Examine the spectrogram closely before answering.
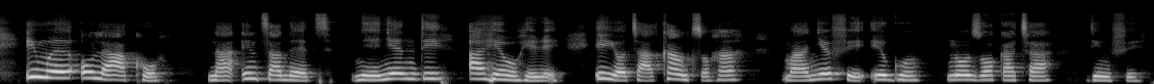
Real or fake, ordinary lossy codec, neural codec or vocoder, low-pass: fake; none; codec, 24 kHz, 0.9 kbps, DualCodec; none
